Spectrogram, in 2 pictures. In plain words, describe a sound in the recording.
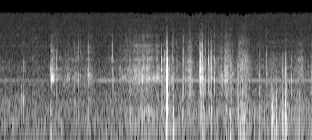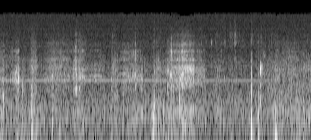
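Cloth rustles and bumps right against the microphone.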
